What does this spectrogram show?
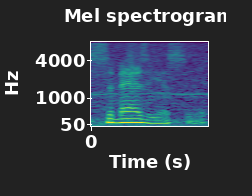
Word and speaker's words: Sabazius: Now, Mithraic mysteries, and then the Thracian, Phrygian, that's spelled Thracian, and then Phrygian is Phrygian, and then Sabazius is Sabazius, Sabazius, and then Cybele, which is Cybele.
